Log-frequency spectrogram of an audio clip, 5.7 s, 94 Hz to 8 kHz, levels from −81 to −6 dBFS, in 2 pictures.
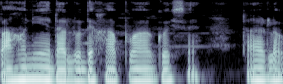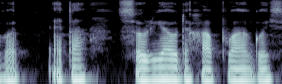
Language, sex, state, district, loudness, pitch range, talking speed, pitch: Assamese, male, Assam, Sonitpur, -21 LUFS, 105-120 Hz, 125 wpm, 110 Hz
